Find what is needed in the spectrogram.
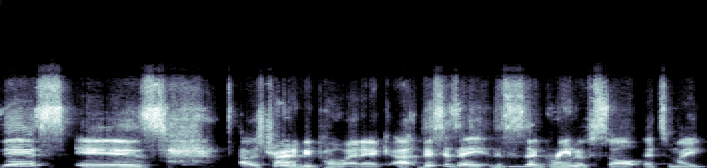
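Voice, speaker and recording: A man speaks with an American accent and lively intonation. His pace is moderate. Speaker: emergency medicine chief resident. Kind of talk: webinar presentation. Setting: video call. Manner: loud; animated.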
